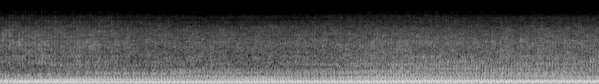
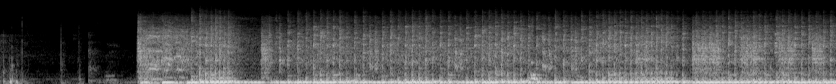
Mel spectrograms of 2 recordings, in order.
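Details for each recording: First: Freshly rebuilt VQ35DE swapped into a 240sx S13, after the vacuum leaks were capped: loud, deep, steady idle through open headers without stumbling or hunting. Vacuum leaks confirmed as the cause. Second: Freshly rebuilt VQ35DE swapped into a 240sx S13, on first start after a battery replacement: loud, uneven, wandering idle. Owner blames many vacuum leaks.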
